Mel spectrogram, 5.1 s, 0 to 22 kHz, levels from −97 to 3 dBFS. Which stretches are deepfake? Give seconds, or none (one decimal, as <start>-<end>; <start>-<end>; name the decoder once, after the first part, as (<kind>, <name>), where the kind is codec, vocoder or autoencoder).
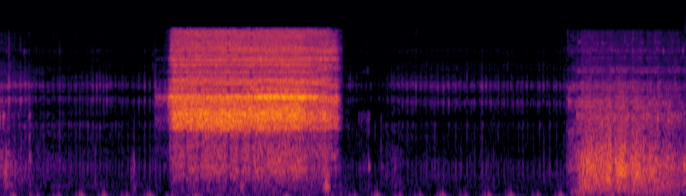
none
